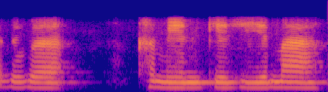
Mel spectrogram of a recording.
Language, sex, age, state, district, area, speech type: Manipuri, female, 45-60, Manipur, Imphal East, rural, conversation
